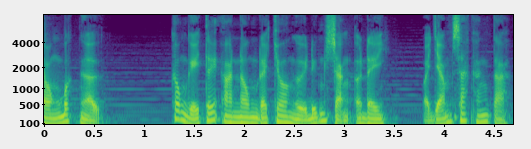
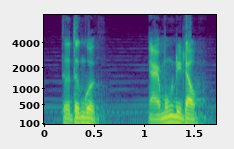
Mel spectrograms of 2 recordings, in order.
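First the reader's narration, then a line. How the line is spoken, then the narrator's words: Soldiers shouting. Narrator (Vietnamese): một toán lính quát lên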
